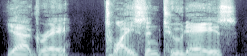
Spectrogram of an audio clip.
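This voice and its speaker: A man's voice: on the low side, slow, a bit bright, no echo, studio quality. A man voicing a blunt, accusing teenage boy, clipped and matter-of-fact, in an audiobook. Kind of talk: audiobook character voice.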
